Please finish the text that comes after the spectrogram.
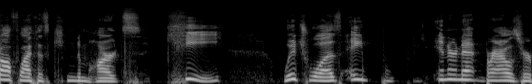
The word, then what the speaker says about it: χ: as Kingdom Hearts key that key is with an ex is spelled with an X it is the because that character that we look at that looks like an X is actually the Greek letter key since Keys come up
